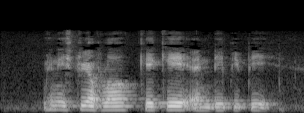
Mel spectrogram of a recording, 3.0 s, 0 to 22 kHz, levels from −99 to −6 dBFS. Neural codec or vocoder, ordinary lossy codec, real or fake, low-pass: none; MP3, 32 kbps; real; 7.2 kHz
